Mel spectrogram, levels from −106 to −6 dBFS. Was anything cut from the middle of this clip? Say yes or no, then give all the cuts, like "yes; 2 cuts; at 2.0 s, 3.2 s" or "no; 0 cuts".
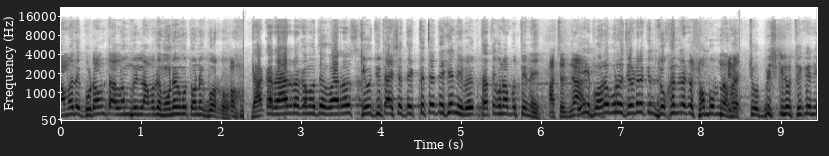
yes; 2 cuts; at 2.2 s, 8.5 s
